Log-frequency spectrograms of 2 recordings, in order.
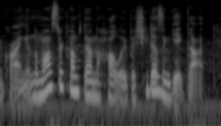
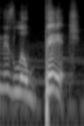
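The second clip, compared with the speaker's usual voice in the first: much louder, seething outburst; enraged; 14 dB louder than usual. Retold or imitated. Storyteller curses the little girl close to the microphone, enraged. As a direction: blurt it with exasperated rage. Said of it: "so you can hear the enrage in my soul".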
